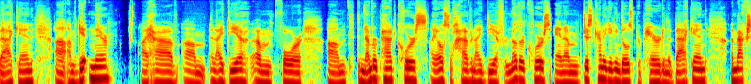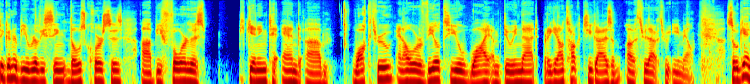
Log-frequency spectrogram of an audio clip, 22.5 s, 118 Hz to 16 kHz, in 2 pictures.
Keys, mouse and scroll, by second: 21.8 click.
